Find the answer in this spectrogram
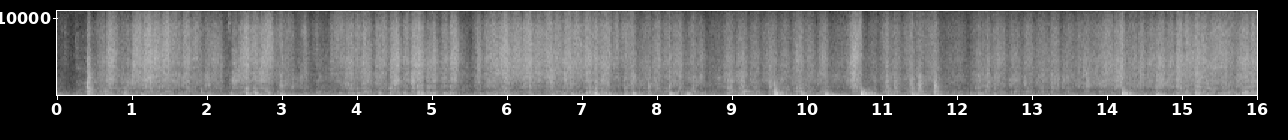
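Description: Skoy Scrub cloth rubbed back and forth over the basin of a white kitchen sink: a continuous scratchy scrubbing in uneven strokes.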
